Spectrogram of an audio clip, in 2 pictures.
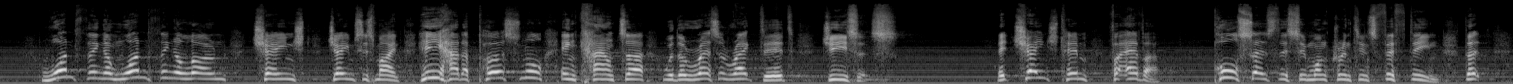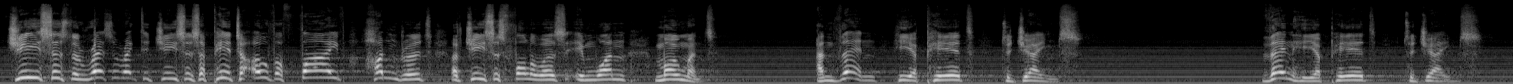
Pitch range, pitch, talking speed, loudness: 195-265 Hz, 230 Hz, 110 wpm, -20 LUFS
